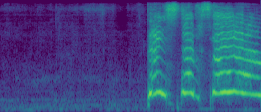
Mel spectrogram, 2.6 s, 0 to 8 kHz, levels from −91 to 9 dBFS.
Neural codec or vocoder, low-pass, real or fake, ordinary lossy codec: codec, 24 kHz, 3 kbps, HILCodec; 7.2 kHz; fake; none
